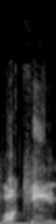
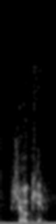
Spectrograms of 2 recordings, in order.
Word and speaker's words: Joachim: No, it's not Joaquin. It's the German form, Joachim.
